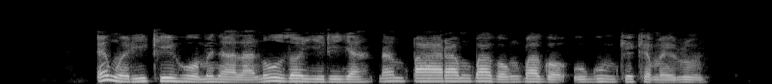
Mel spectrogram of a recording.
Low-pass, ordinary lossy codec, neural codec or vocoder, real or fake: 5.4 kHz; MP3, 24 kbps; none; real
